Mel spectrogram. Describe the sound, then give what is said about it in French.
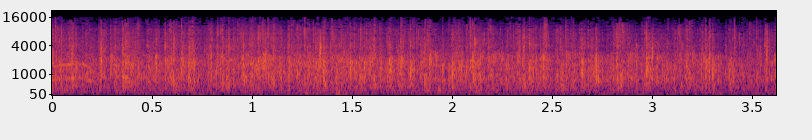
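An audience bursts into sustained applause for God, a dense, steady wash of many hands clapping together for several seconds with no voices rising above it. “Est-ce que ceux qui l'ont déjà vécu peuvent applaudir notre Dieu?”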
